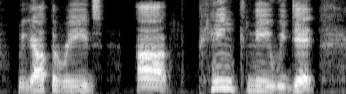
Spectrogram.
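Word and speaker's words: Pinckney: got the reads uh pinkney we did it's pink like the color knee tough uh borum yeah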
